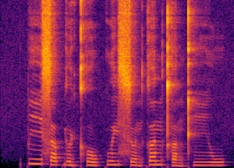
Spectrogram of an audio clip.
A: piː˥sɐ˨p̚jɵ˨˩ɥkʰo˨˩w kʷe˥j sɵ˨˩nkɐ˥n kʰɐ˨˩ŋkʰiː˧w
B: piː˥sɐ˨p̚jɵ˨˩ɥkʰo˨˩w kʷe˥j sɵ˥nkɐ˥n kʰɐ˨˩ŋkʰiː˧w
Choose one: A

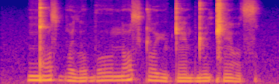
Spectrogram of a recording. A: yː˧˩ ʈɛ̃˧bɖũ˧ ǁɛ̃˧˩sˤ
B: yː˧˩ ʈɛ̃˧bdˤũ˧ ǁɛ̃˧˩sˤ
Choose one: A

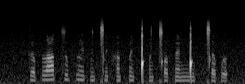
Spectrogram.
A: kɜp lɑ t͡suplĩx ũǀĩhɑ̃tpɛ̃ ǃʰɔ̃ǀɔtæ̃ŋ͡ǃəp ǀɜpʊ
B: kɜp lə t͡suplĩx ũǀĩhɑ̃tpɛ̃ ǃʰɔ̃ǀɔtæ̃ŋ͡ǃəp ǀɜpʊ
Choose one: A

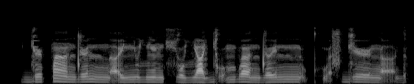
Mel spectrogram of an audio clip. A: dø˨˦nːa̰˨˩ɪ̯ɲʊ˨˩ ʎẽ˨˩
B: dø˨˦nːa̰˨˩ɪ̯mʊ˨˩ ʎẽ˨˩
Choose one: A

